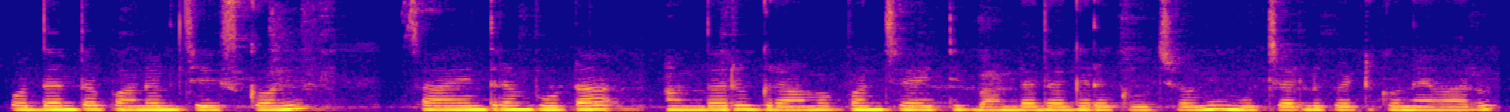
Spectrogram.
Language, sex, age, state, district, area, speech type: Telugu, female, 18-30, Telangana, Karimnagar, rural, spontaneous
